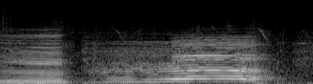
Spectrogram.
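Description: Cattle low inside a barn, one short moo followed after a pause by a longer, drawn-out bellow, both loud and close with no talking over them.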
